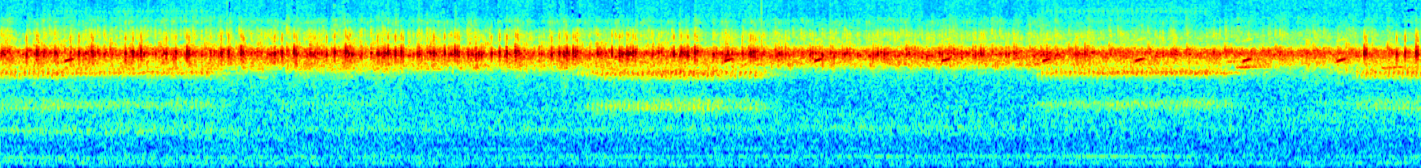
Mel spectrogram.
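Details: Tree frogs after dark in the backwoods of North Carolina, a relentless high-pitched chorus punctuated by lower trilled calls that come in bursts every few seconds, alongside chirping crickets.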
